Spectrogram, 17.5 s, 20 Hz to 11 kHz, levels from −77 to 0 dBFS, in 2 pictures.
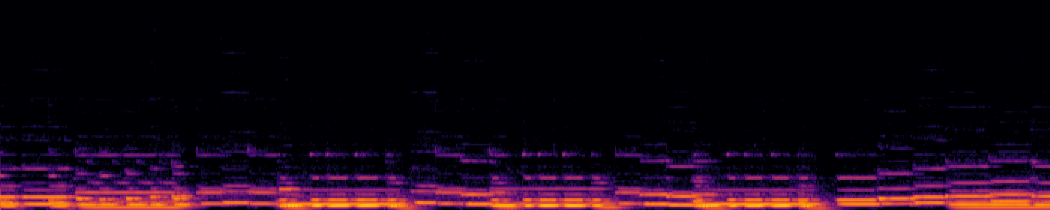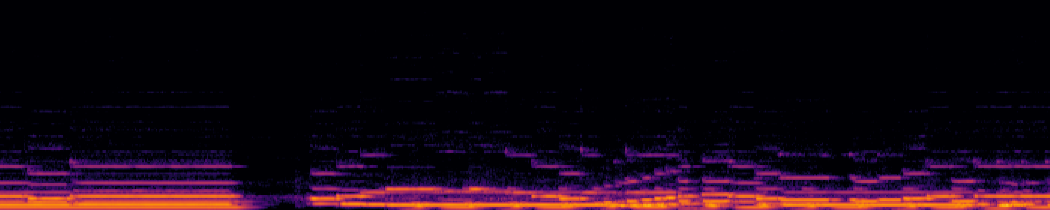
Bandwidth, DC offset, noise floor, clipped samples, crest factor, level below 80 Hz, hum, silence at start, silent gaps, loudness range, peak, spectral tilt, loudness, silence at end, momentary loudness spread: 3.7 kHz; under 0.1%; -53 dBFS; under 0.1%; 14 dB; under -90 dBFS; none; 0 s; none; 3 LU; -6 dBFS; -10 dB/octave; -21 LUFS; 0 s; 7 LU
